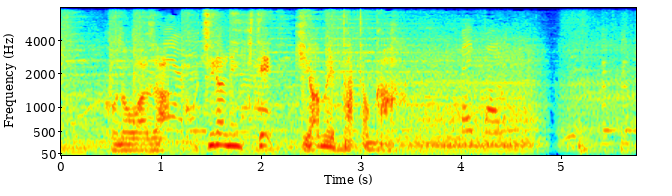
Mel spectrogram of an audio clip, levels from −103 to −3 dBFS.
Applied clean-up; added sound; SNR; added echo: none; none; none; none.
